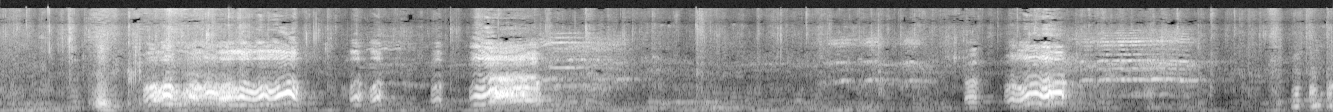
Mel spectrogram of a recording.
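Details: Sirohi male goat and Ajmera female goat at a goat farm in Village Doongriya Khurd near Pushkar, Ajmer, Rajasthan; loud wavering, quavering bleats in three bursts of about one second each, with people talking in between.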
